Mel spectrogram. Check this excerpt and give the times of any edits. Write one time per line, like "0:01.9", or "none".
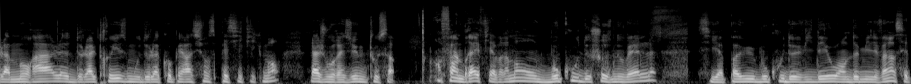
0:03.0
0:06.9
